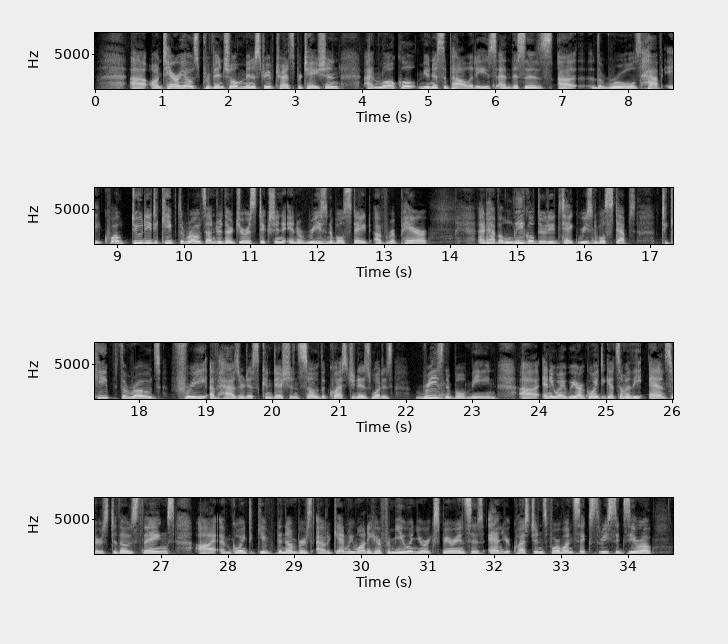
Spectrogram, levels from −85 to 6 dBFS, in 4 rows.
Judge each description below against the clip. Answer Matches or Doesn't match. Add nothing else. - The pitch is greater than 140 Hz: Matches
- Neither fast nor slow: Matches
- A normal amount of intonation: Matches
